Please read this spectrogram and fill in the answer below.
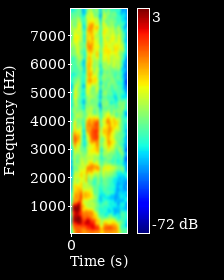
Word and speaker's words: Oneiroi: In Greek, it's pronounced Oneiroi. Oneiroi. Oneiroi. As here in Spain, we say Oneiroi. Oneiroi. It's how we pronounce it. But any Greek will appreciate the Oneiroi pronunciation.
